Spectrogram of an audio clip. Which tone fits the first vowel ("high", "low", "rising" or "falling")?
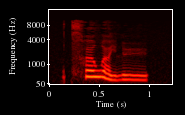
high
